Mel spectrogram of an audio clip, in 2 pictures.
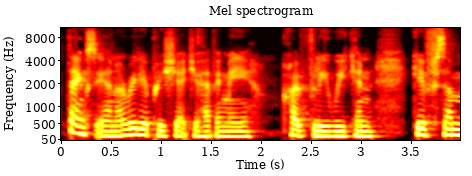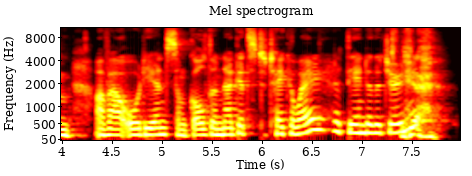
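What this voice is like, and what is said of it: South African English accent. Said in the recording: “where your accent is from. So you are South African once upon a time”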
